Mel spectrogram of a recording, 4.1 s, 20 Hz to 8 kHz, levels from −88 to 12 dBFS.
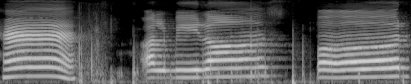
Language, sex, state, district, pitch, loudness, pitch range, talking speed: Hindi, female, Punjab, Fazilka, 285 Hz, -11 LUFS, 265-300 Hz, 45 wpm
